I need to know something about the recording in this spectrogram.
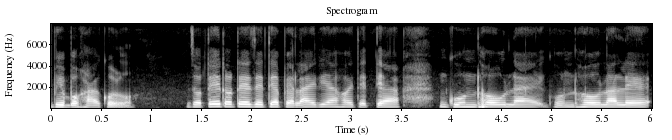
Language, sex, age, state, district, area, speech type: Assamese, female, 60+, Assam, Dibrugarh, rural, spontaneous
